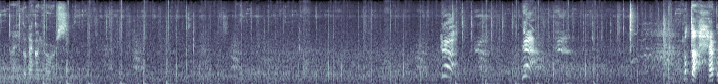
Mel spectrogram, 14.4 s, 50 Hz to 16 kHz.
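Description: Horse in the Shadow of the Colossus video game on PS3 whinnies and gallops with repeated hoof beats, mid-distance, while a person talks over the game sounds throughout.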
